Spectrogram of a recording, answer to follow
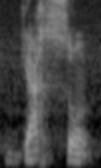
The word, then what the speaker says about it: garçon: Over here it's spelled as sa. Not sha, it's spelled as sa. Okay, it's called garçon, garçon.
